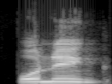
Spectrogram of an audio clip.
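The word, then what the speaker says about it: Mponeng: पोनेंग, आप इसको याद रख सकते हो, एम साइलेंट है, एम पोनेंग, पोनेंग माइन, ये गोल्ड की माइन है, पूरी गोल्ड की माइन है, deepest mine in the world.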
